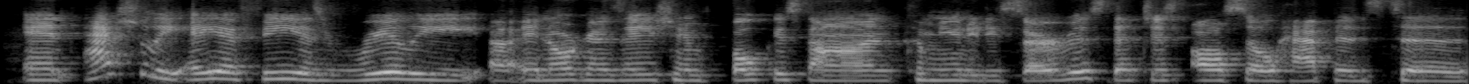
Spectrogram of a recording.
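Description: A woman speaks in a normal speaking voice with an American accent, medium in pitch, at a moderate pace with fairly even intonation and hardly any pauses. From US South, Richmond, Virginia. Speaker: cybersecurity executive. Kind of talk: interview.

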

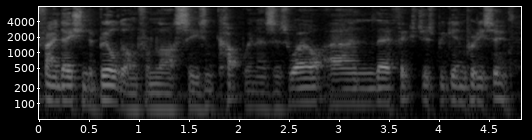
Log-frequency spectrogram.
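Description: A man delivers his words fairly quickly. His voice is fairly low. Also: hardly any pauses. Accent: English. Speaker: football podcast co-host. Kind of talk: casual chat. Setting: studio.

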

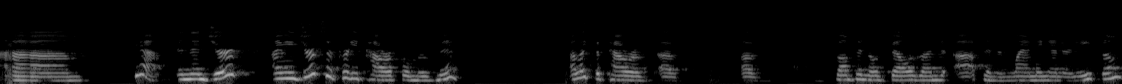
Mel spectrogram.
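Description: Somewhat breathy and at a medium pitch, a woman speaks at a moderate pace with ordinary pitch variation and long, frequent pauses. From Canada, Vancouver Island, British Columbia. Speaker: kettlebell athlete and coach. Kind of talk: casual interview.

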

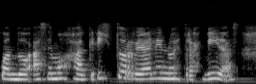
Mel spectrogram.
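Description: Noticeable background noise sits behind the recording. A woman talks fairly quickly in a high voice. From Chile. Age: 20s. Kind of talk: casual chat.

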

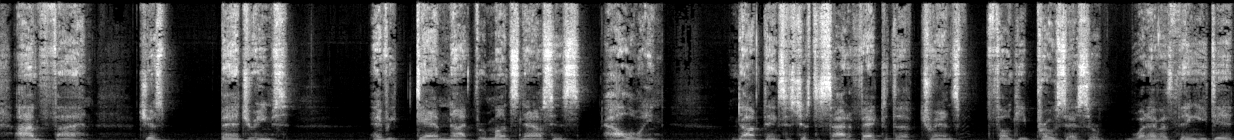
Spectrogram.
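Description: In a put-on character voice, a man with a raspy, fairly low pitch swings very widely in pitch and talks fairly slowly with long, frequent pauses. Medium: audio drama. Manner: laid-back, slangy.

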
